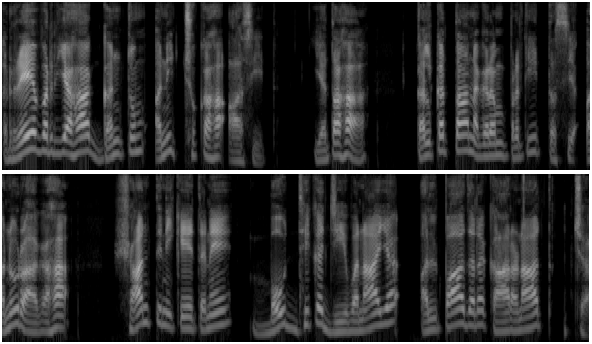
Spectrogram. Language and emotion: Sanskrit, neutral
